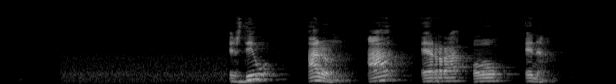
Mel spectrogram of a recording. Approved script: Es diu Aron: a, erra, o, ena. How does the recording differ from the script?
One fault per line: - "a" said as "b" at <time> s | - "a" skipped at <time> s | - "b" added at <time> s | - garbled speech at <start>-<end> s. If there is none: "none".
none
